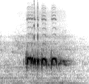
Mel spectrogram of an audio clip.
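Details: Zebra dove giving one short, low, warbling coo made of about four quick pulses.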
